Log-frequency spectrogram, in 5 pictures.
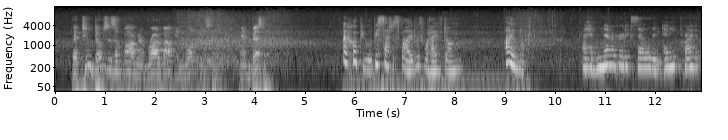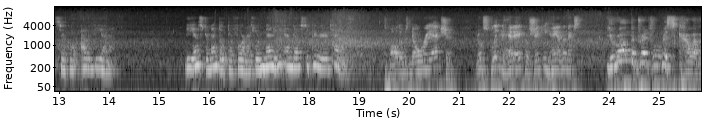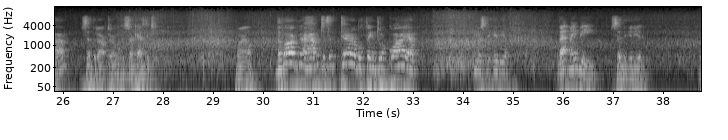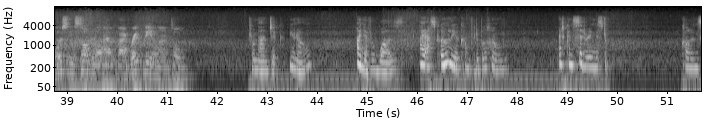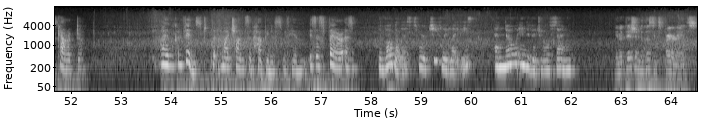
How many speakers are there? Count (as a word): three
